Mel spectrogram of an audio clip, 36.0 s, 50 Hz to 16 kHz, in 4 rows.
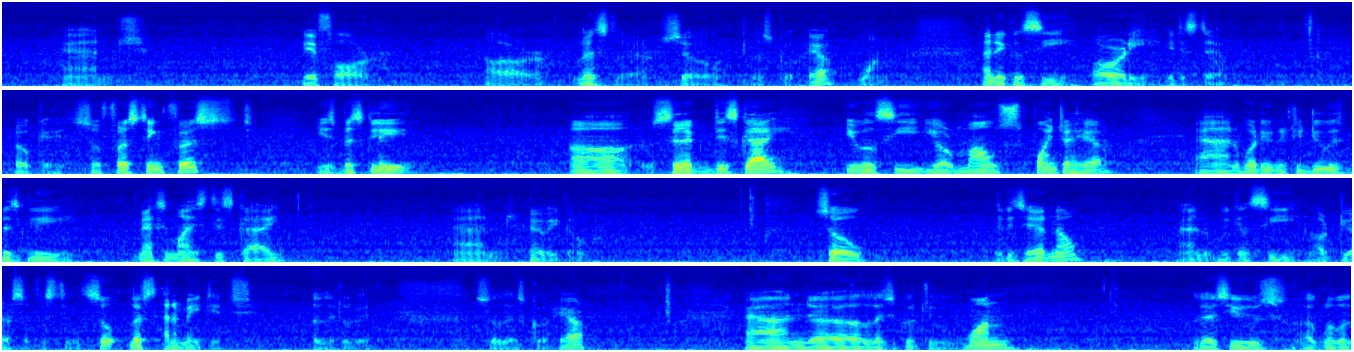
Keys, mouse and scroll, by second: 1.3-2.6 drag, 3.2 click, 4.9 1, 6.2 click, 8.0 click, 9.3 click, 10.1 click, 11.2 click, 12.2 click, 18.7 click, 19.9-21.7 drag, 21.9 click, 23.7-31.3 drag, 33.0 click, 35.1 click.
